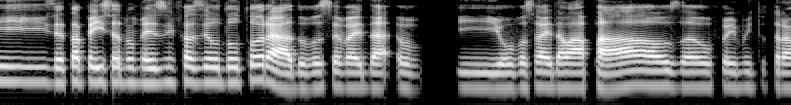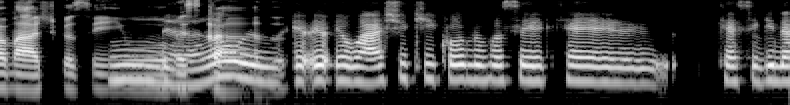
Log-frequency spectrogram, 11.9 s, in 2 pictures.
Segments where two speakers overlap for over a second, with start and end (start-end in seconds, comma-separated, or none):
6.8-8.1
